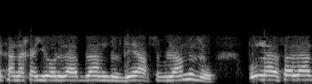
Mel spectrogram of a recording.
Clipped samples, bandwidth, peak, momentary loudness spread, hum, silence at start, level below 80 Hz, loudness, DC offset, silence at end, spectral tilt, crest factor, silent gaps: under 0.1%; 4.1 kHz; -8 dBFS; 5 LU; none; 0 s; -62 dBFS; -18 LUFS; under 0.1%; 0 s; -6 dB/octave; 10 dB; none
